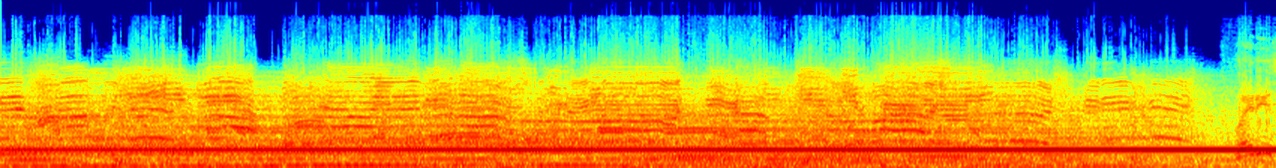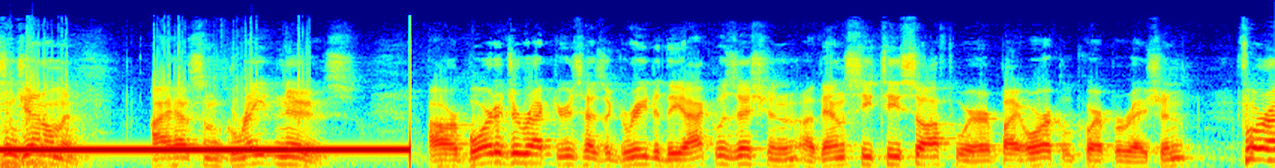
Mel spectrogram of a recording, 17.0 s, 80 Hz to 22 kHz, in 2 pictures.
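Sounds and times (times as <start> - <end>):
overlapping voices: 0.0 - 8.5
sine test tone: 0.0 - 11.3.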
